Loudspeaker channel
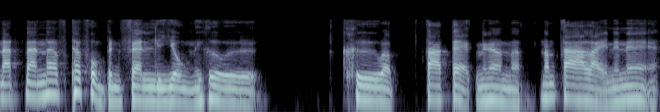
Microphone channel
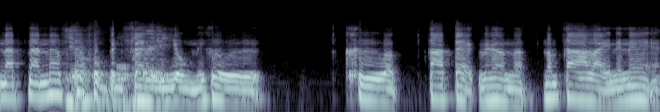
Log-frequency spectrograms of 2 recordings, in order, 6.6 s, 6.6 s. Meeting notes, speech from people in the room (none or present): present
